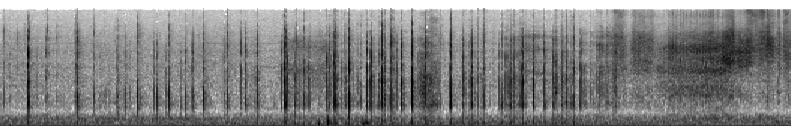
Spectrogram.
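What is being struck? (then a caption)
Small bamboo makeup case. A small, hollow, closed rectangular ZAO bamboo makeup palette case, held in both hands beside a binaural microphone, is tapped and scratched with fingertips and nails along its ridged bamboo surface. Quick, dry, bright clicks and taps come at an uneven pace, crowding together in the middle. Near the end, they give way to a steadier, hissing scratch.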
